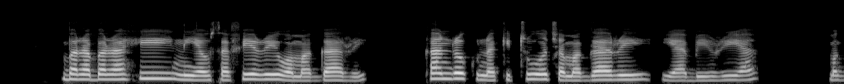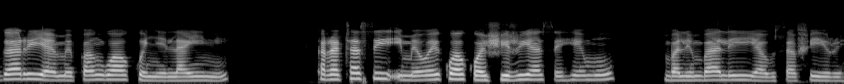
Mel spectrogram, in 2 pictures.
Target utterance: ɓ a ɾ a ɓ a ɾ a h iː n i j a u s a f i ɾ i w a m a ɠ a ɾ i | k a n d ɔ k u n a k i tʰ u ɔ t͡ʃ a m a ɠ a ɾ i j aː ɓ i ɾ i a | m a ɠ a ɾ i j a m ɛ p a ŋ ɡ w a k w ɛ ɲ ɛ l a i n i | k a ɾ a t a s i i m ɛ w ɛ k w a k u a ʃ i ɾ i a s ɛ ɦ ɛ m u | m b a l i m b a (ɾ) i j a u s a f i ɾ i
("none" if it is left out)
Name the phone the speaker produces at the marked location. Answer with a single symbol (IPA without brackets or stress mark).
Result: l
